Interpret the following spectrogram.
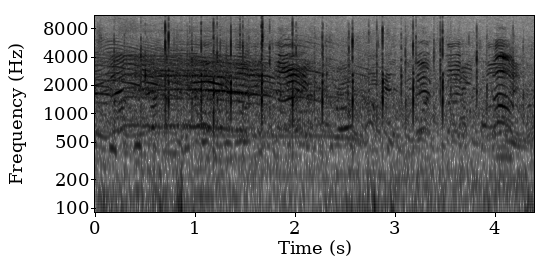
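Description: Indistinct distant shouts and calls of players across an outdoor football pitch, with scattered sharp clicks and a steady low rumble underneath.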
